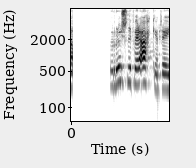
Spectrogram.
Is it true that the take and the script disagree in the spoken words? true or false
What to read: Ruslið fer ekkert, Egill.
false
